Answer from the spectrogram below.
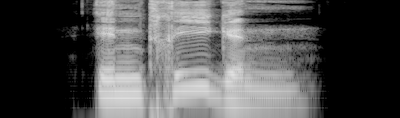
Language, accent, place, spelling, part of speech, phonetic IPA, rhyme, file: German, Germany, Berlin, Intrigen, noun, [ɪnˈtʁiːɡn̩], -iːɡn̩, De-Intrigen.ogg
- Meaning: plural of Intrige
